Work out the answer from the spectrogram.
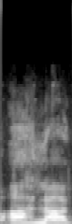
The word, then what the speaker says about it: आह्लाद: या न लिखकर हम आह्लाद अर्थात पहले ह और बाद में ल इस अक्षर विन्यास से युक्त शब्द आह्लाद का ही लेखन और तदनुसार शुद्ध उच्चारण करेंगे।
